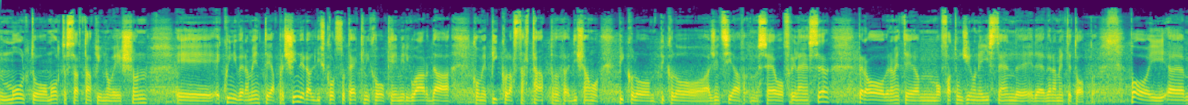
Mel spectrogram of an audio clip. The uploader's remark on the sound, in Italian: In diretta dal Web Marketing Festival di Rimini. La seconda giornata del #WMF22 di Rimini.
